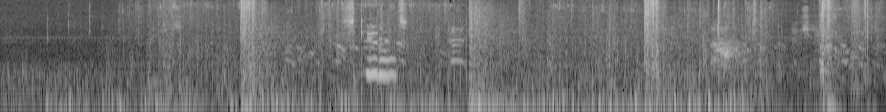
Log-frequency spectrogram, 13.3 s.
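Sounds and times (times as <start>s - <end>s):
rumbling video game battle background: 0.0s - 13.2s
video game gunfire: 3.4s - 12.9s
speech: 5.5s - 6.2s.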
